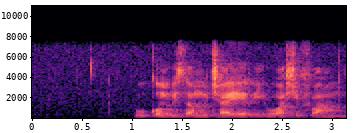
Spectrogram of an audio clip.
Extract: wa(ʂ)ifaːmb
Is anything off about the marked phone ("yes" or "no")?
yes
